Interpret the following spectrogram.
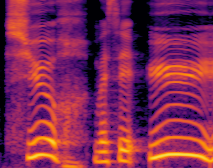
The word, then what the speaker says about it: sur: Presta atenção na diferença da pronúncia. Sur, assim, o nosso U, que é uma boca de U e fala I, fica sur ou de su.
